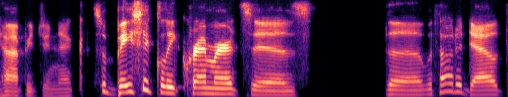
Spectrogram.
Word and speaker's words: Kremmerz: And I know I'm probably slaughtering the name. Uh, and you even told me how to pronounce it Kremmerz.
